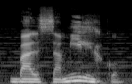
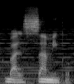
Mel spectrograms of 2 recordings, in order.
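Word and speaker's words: Balsamilco: quizás no lo leyeron se pronuncia balsam milco Yo decía balsámico Disculpen por ese error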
